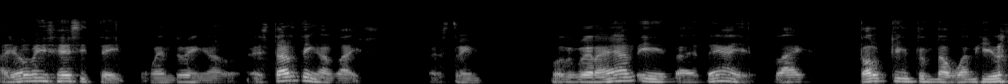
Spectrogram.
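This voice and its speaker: A somewhat breathy voice in a Spanish accent, at a very slow pace with long, frequent pauses, big swings in loudness and ordinary pitch variation. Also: man, medium pitch for a man. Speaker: live-coding streamer. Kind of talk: live stream, casual monologue. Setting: dimly lit room. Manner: halting, many fillers.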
